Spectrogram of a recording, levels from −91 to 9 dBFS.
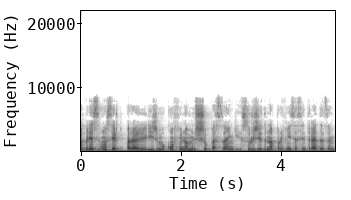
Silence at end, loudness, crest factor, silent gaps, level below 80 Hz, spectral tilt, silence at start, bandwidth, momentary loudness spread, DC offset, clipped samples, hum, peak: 0 s; -24 LUFS; 22 dB; none; -62 dBFS; -4.5 dB/octave; 0 s; 8.8 kHz; 7 LU; 4%; under 0.1%; none; -2 dBFS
